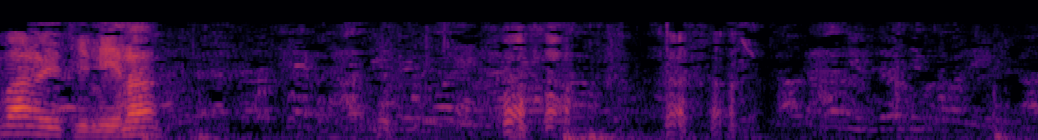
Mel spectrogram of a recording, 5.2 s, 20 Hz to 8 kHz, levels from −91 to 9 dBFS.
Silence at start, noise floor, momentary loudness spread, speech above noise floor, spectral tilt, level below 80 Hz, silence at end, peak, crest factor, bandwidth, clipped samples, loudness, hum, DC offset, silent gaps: 0 s; -61 dBFS; 23 LU; 21 dB; -1 dB/octave; -70 dBFS; 0 s; -20 dBFS; 24 dB; 4.9 kHz; under 0.1%; -40 LUFS; none; under 0.1%; none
